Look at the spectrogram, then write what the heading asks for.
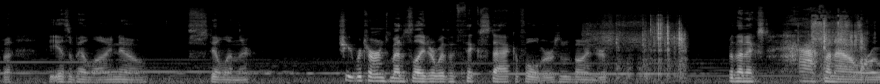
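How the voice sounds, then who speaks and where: A man narrating a visual novel as a let's player, reading aloud a little haltingly with casual asides. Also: medium pitch. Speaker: gamer reading the story aloud. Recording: game music clearly behind the voice.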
